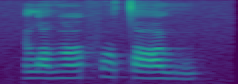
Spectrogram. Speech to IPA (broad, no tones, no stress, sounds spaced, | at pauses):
l ə ðˤ ɛ̃ f o̤ tˤ uː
